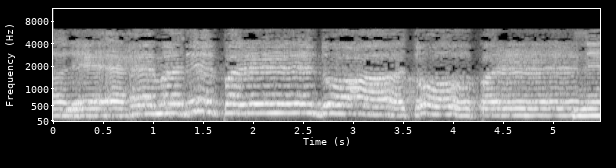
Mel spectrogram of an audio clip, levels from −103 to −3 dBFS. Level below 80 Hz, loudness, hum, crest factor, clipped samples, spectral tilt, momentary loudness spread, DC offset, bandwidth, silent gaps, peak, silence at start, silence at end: -58 dBFS; -13 LUFS; none; 12 dB; under 0.1%; -5 dB/octave; 3 LU; under 0.1%; 6.6 kHz; none; -2 dBFS; 0 s; 0 s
